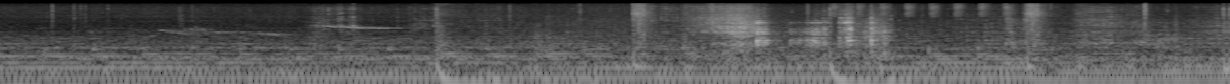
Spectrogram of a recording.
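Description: Metal pizza peel scraping across the oven's stone floor as it slides under the pizza to lift it out: a rasping scrape about three seconds in, lasting about a second and a half, over quiet background music.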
